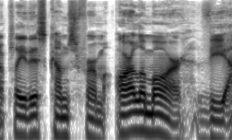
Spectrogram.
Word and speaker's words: R.LUM.R: R.LUM.R. is spelled R.LUM.R, pronounced R.LUM.R.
